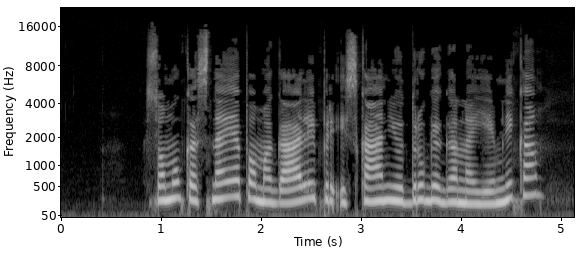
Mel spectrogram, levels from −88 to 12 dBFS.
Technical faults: none

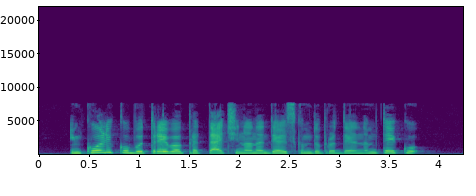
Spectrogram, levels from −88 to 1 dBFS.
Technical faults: none

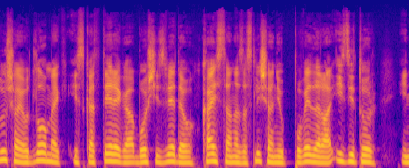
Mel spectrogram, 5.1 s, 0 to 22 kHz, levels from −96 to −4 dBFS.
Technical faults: none

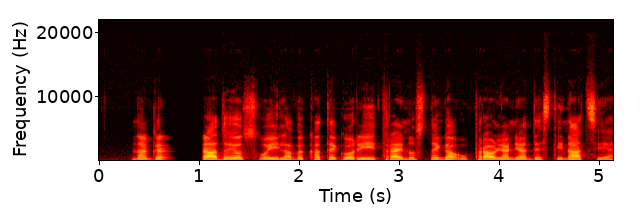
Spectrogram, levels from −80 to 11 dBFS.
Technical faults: call audio freeze

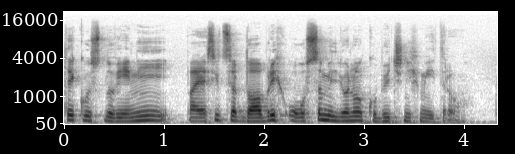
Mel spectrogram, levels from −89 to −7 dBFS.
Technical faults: none

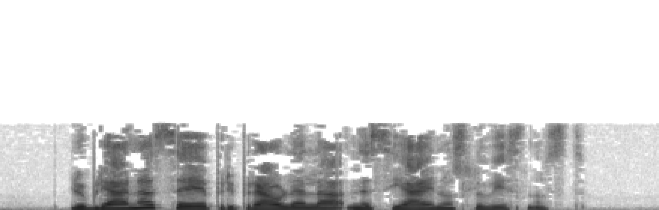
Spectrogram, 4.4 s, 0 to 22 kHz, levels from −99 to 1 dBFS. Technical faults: MP3 compression

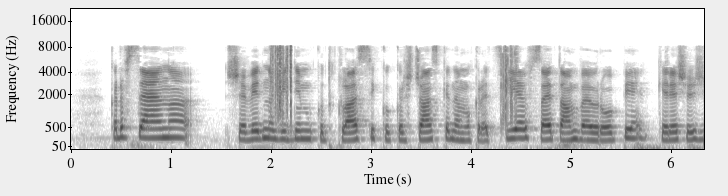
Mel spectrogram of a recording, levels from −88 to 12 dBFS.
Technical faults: MP3 compression; cable scratch noise

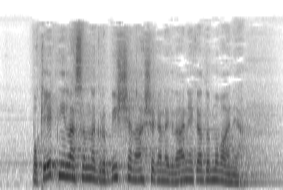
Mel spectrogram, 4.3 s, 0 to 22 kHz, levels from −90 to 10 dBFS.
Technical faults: generation loss

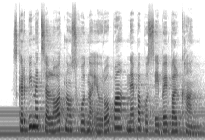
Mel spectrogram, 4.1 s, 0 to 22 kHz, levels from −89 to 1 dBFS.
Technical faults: mains hum

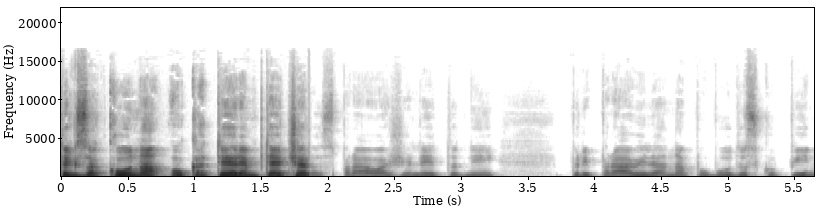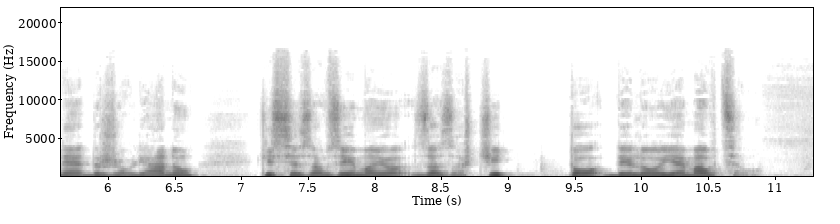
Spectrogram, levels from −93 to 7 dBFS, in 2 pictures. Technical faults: one channel inverted

